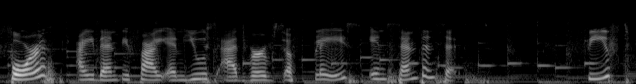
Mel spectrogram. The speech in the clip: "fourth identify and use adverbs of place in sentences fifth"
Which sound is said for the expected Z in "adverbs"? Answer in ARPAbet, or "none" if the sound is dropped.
S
